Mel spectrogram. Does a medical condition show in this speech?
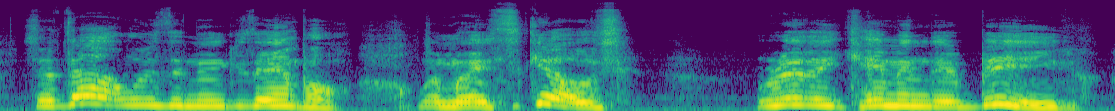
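Yes: cerebral palsy.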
